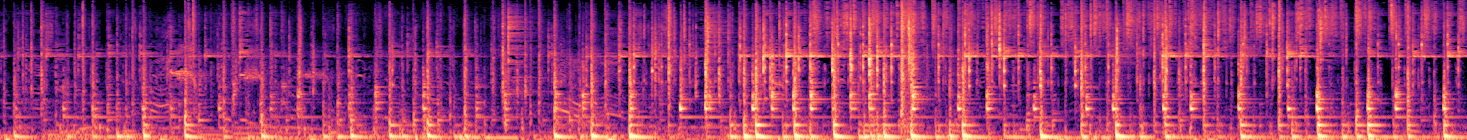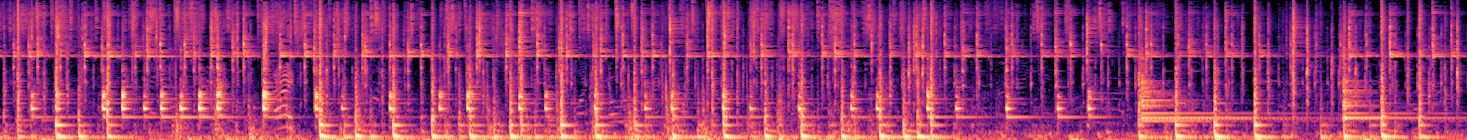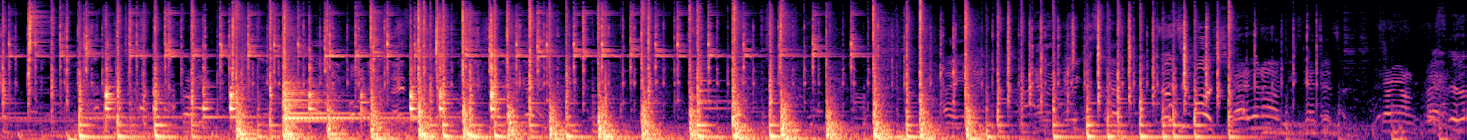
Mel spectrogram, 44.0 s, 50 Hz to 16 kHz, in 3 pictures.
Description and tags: Trash drumming at Sark Roots Festival 2016 (pt7)
Trash drumming at Sark Roots Permaculture Festival 2016.
Recording of a set of interesting recycled objects mounted on scaffolding in the middle of the festival site. Recorded whilst festival was in full swing around the wildly improvising (mostly) amateur drummers on Saturday night
Recorded with a Tascam DR-40 portable recorder. Processing: EQ, C6 multi-band compression and L3 multi-band limiting.
Sark, Trash, Roots, Group, Festival, Drumming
